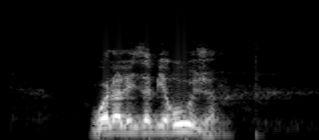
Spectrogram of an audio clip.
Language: French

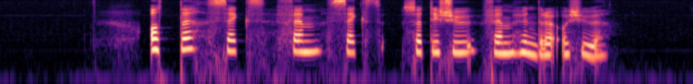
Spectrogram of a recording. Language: Norwegian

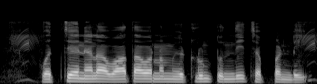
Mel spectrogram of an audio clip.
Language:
Telugu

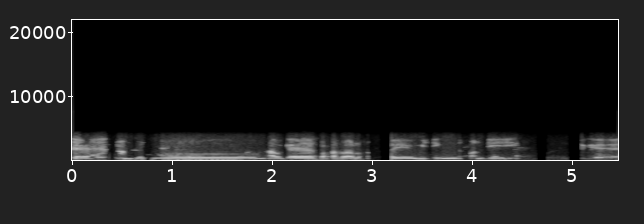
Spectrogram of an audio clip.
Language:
Assamese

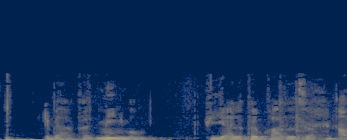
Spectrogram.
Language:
Danish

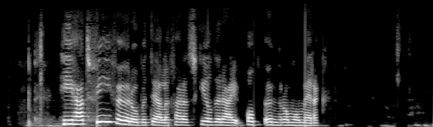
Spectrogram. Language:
Western Frisian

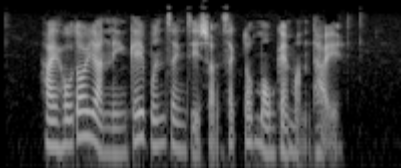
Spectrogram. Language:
Cantonese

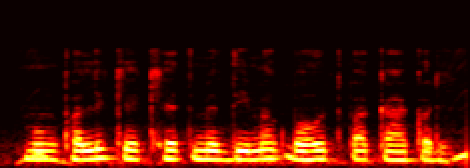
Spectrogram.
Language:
Bhojpuri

